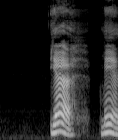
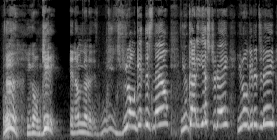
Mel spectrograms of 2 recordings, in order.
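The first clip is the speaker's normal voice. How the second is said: higher, louder mock exasperated instructor; tough instructor; 11 semitones higher, 6 dB louder than usual. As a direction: needle the student like an annoyed hard-nosed teacher. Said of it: "One was the hard".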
